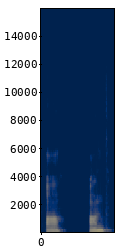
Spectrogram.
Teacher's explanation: So the a is back unrounded.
